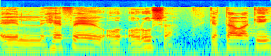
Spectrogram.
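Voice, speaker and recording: Here a man talks at a fairly slow pace with ordinary pitch variation. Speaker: politician. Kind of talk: TV panel discussion. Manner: halting.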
